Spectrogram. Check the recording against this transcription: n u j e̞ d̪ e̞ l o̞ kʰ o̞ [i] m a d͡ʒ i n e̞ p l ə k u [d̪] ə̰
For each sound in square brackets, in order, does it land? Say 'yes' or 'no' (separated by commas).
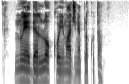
yes, no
